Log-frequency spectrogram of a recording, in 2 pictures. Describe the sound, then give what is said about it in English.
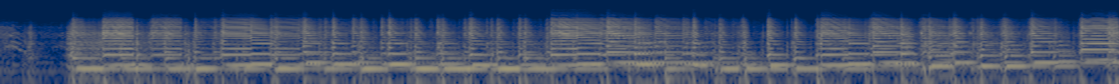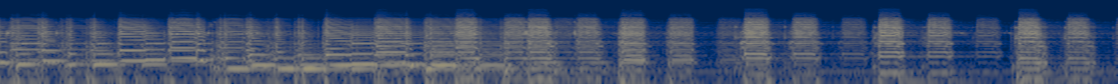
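A loud, gritty electric guitar plays a steady riff through a delay effect applied to the distorted signal, echoing repeats trailing each note, the distortion thick and continuous before the playing turns choppier near the end. No one speaks. “It just sounds like a more natural delay. Now we're actually delaying the distorted signal.”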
